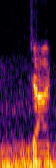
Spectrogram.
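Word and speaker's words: kyat: दरअसल इनकी करेंसी है KY80, आप उसे क्या प्रोनाउंस करेंगे लेकिन बोलते उसे चाट है, चाट। बर्मा करेंसी चाट, चाट, ओके चाट, इसे बोलते हैं चाट।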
